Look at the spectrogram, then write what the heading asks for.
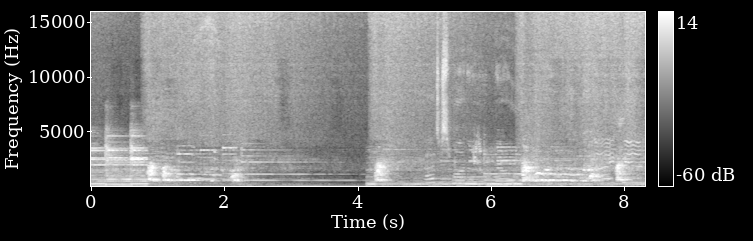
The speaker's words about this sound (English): is that a dog barking in the background? Oh, sorry, I think that's me in my open window. I was wondering if it was in the song,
